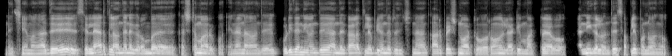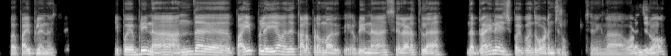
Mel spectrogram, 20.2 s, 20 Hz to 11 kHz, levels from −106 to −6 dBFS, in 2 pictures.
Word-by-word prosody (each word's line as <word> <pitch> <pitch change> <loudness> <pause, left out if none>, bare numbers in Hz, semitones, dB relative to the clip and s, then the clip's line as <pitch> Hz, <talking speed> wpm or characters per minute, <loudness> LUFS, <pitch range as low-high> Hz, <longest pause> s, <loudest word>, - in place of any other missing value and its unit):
நிச்சயமாங்க. 95 -1 -4
அது 115 +3 +4 0.4
சில 105 - 0
நேரத்துல 140 +1 0
வந்து 115 +1 +1
எனக்கு 105 -3 +1
ரொம்ப 105 +3 +1
நேரம் 90 -2 -1
கஷ்டமா 110 +4 0
இருக்கும். 90 - -7
என்னன்னா 100 0 -2
வந்து 95 0 -4 0.2
குடி 110 +4 +3
தண்ணீ 135 -2 +3
வந்து 120 +3 +1
அந்த 110 -2 +2
காலத்துல 110 0 0
எப்படி 115 +3 -1
வந்துட்டு 110 -2 0
இருந்துச்சுன்னா 100 +2 -4 0.2
கார்ப்பரேஷன் 105 +1 -1
வாட்டர் 95 -2 -2
வரும். 95 +3 -2
இல்லாட்டி 95 +1 -1
மற்ற 90 +4 -9 0.6
தண்ணீர்கள் 110 -1 +2
வந்து 90 +5 0
சப்ளை 115 -1 0
பண்ணுவாங்க 90 -2 -2 0.5
பைப்லைன் 100 -3 +1
வச்சு. 85 - -11 0.9
இப்போ - - 0
எப்படின்னா 145 -3 +4 0.3
அந்த 150 +7 +1 0.6
பைப்புலேயே 165 0 +3
வந்து 150 0 +2
கலப்படமா 120 0 0
இருக்கு 95 -2 -5
எப்படின்னா 115 -3 +1 0.3
சில 115 -2 0
இடத்துல 130 -3 -1 0.6
இந்த 120 - +3
ட்ரெயினேஜ் 160 +4 +2
பைப் 120 -2 -1
வந்து 130 +2 0
உடைஞ்சிடும் 105 -1 -2 0.3
சரிங்களா, 90 -1 -6 0.3
உடைஞ்சிடும் 115 +4 0
110 Hz, 145 wpm, -23 LUFS, 100-125 Hz, 0.9 s, அது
